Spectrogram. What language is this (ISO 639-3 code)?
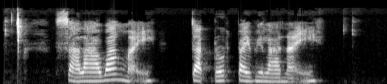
tha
